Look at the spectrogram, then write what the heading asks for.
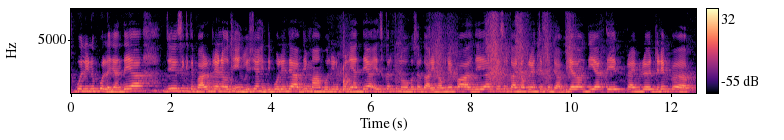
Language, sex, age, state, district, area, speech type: Punjabi, female, 18-30, Punjab, Bathinda, rural, spontaneous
